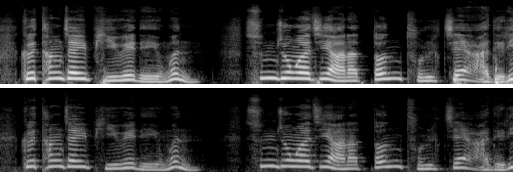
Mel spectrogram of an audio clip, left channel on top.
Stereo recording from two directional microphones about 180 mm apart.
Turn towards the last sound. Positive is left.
turn(degrees=45)  # may be behind; listen again after turning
